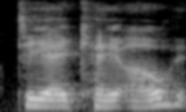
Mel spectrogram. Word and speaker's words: tako: It's pronounced taco. Tako in actual Japanese.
